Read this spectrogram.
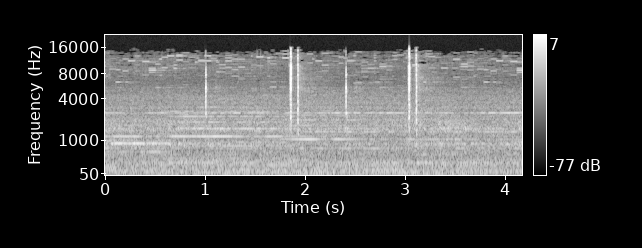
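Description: Menu selections click sharply a few times.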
